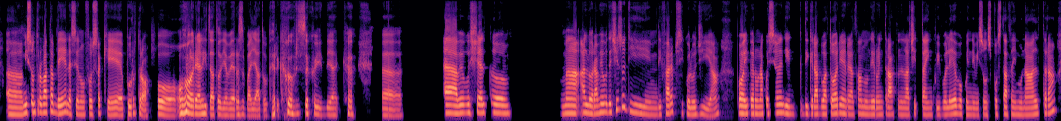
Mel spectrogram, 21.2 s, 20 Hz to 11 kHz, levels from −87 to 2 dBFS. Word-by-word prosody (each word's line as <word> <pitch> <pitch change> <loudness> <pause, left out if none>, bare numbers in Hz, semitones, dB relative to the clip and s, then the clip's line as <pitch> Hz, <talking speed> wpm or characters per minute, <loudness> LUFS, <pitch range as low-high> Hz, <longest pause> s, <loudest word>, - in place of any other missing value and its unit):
mi 150 +2 +2
son 190 +1 +2
trovata 190 +2 +2
bene, 170 0 +2
se 155 +1 -2
non 145 0 -3
fosse 155 +2 -2
che 140 -2 +1
purtroppo, 160 0 -1
ho 150 +6 +5
realizzato 155 -2 +2
di 135 -1 -3
aver 130 +2 -1
sbagliato 125 -3 -3
percorso 165 +2 -1
quindi 145 -4 -5
ecco, 135 +4 -4 0.6
uhm 125 -2 -2 0.8
eh, 180 - +6
avevo 175 0 +6
scelto 175 -1 +1 1.0
Mah, 170 0 +4
allora 170 -3 +3
avevo 190 +3 +1
deciso 245 +11 -2
di 165 - -4
di 150 +1 -6
fare 170 +4 +1
psicologia, 150 - -4 0.3
poi 165 -1 +4
per 165 -1 +1
una 155 0 0
questione 180 +2 -1
di 165 -3 -1
g 150 - -20
di 160 +1 -4
graduatoria 155 +2 +1
in 160 - 0
realtà 150 +1 -3
non 150 -1 -4
ero 150 -1 -1
entrata 145 0 -1
nella 140 -1 -2
città 145 0 -4
in 140 0 -5
cui 140 0 -8
volevo, 150 +3 0
quindi 140 -2 -6
mi 135 - -7
sono 145 +1 -3
spostata 150 +1 -2
in 145 0 -5
un'altra, 150 +6 0
155 Hz, 150 wpm, -23 LUFS, 145-170 Hz, 1.0 s, eh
